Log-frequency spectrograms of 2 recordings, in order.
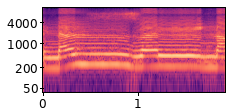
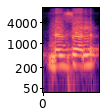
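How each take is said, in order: First: नज़लना slow with the ज़ held long; correct tajweed. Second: नज़ल said short, shadda not held; wrong way. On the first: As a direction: hold the shadda in नज़लना. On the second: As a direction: rush नज़ल without the hold. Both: Shown as a demonstration. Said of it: "नज़ल नहीं पढ़ेंगे".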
